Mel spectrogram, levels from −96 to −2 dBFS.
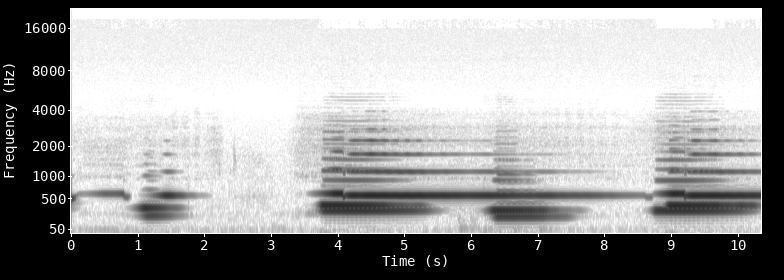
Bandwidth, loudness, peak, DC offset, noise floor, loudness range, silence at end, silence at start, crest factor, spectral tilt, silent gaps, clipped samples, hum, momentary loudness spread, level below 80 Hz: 3.6 kHz; -23 LUFS; -10 dBFS; under 0.1%; -68 dBFS; 12 LU; 0 s; 0 s; 14 dB; -8.5 dB/octave; none; under 0.1%; none; 22 LU; -76 dBFS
